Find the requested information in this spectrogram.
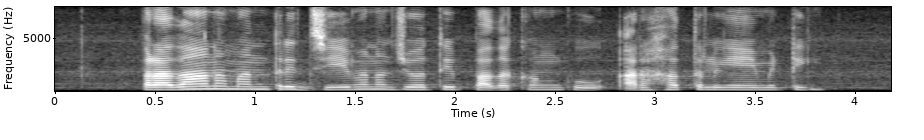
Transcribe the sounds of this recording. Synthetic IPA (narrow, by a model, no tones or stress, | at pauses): pɾɐd̪ʱaːnɐmɐnt̪ɾid͡ʒiːʋɐnɐd͡ʒo̞ːt̪ipɐd̪ɐkɐŋkuʔɐ̰ɾɦɐt̪ulueːmiʈi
